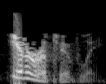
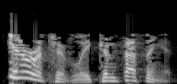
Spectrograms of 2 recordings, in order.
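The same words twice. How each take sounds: First: Iteratively said high and loud, each syllable weighted; stress on iteratively. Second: Said in the usual way. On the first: Shown as a demonstration. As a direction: lean hard on iteratively to make the point. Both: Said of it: "this is why I stress that word".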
